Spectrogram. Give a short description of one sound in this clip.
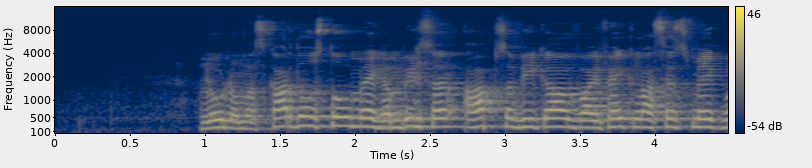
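A young man speaks clearly and with animation, close to a microphone.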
